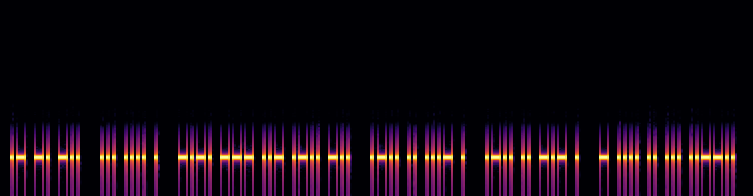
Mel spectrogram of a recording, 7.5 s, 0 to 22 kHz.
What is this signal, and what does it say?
Morse code, heard as a keyed tone, about 40 wpm, 700 Hz. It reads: AND SHE COULD LIVE LIKE THIS?
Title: Sentences from Top 1400 Words 40wpm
